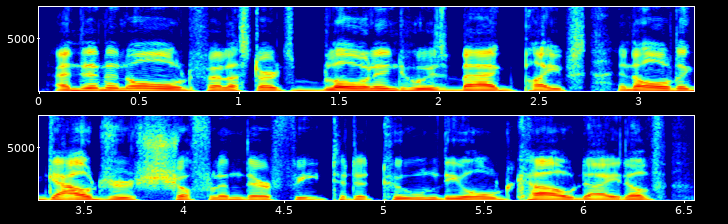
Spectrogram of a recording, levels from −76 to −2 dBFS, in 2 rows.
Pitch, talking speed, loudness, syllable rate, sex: 145 Hz, 230 wpm, -16 LUFS, 5.3 syllables/s, male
